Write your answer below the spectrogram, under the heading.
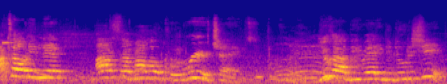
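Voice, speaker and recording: A woman speaks at a high pitch and moderate pace with ordinary pitch variation. Noticeable background noise and audible room echo fill the recording. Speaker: guest preacher. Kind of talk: sermon.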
